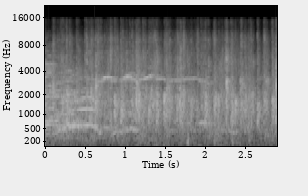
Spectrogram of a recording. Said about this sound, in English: Yeah, round of applause, yeah.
